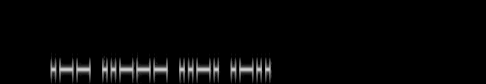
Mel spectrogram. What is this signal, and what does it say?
Morse code, heard as a keyed tone, about 28 wpm, 700 Hz. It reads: W2FL
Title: USA Call Signs - 4 Characters - Repeated 2x - 28wpm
